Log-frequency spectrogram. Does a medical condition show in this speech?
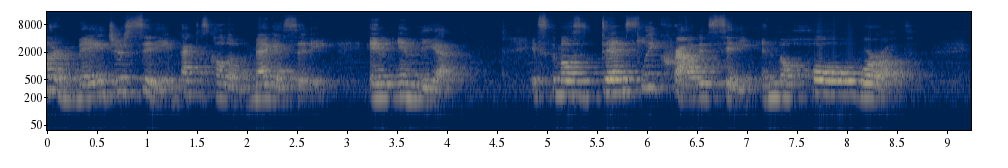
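No.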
